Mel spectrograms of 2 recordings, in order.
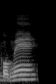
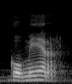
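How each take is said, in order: First: The final r sound is dropped. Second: The final r sound is clearly pronounced.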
